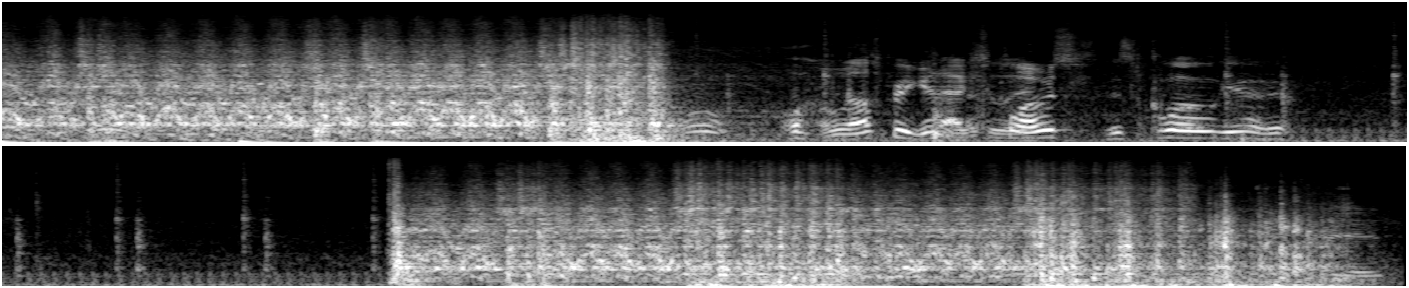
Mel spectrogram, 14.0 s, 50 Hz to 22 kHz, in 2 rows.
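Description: A Ford F350 diesel truck engine on a cold morning, running loud at first, then cut off. Quiet talk follows before it cranks and fires back up into a rough, loud idle that carries to the end, with people speaking nearby.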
